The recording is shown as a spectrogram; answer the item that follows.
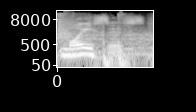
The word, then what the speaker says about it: Moises: with Willow Smith and Moises Arias? Is that how you say his name? I believe. Well, I have a friend who's Spanish, and his name in, English is Moses, but it's Moises in Spanish.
